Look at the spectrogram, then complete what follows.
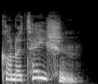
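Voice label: "connotation", British English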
